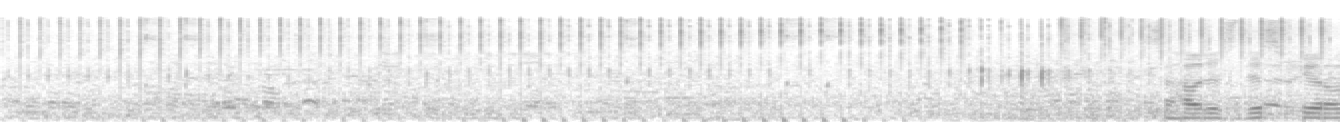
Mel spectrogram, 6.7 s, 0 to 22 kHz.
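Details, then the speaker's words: Radial shockwave applicator worked at 90 degrees to the fibres on a male Olympic athlete with a tight thoracic spine and reduced right shoulder motion, at lower frequency and energy 1.3; rapid steady clicking about 200 a minute, faint voices at the end. "but I work 90 degrees to the fibrous like this this motion here lower frequency lower the energy to 1.3 a reset accounting system so I"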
